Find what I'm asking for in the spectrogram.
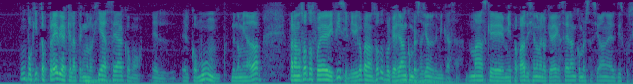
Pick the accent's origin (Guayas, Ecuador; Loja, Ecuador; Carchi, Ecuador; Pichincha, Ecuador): Pichincha, Ecuador; Quito; Sí, yo nací aquí en Quito, crecí casi toda, mejor dicho, toda mi vida estuve justamente por estos barrios, por la Mariscal, la Floresta, crecí con ese background cultural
